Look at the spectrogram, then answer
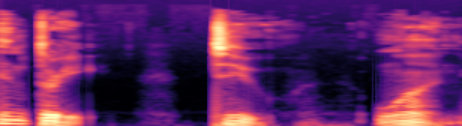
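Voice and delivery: normal talking voice

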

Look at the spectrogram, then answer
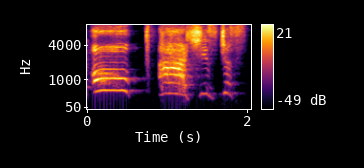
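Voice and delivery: high, loud brush-off cry of oh; dismissive mom. Retold or imitated. Mom shrugging off the aunt, loud and high. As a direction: mom waving it off at full volume. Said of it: "And my mom's like".

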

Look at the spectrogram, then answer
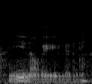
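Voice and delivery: a breathy, voiceless whisper. Shown as a demonstration. Friend repeating the point to her friend, whispered. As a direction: lean in and whisper it knowingly. Repeats the line, then hushes it.

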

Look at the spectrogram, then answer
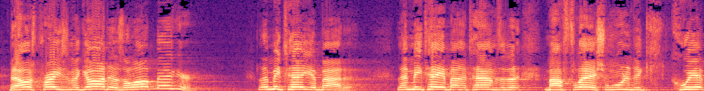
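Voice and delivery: ordinary delivery

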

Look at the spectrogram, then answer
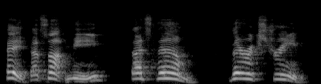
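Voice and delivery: ordinary talk, nothing marked

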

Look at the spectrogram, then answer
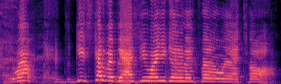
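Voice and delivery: loud high mock anger; laughing outrage. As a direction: yell back at the mocking. Angry at being mocked.

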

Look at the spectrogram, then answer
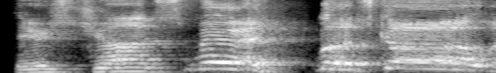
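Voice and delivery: loud, drawn-out sports cheer; excited holler. Retold or imitated. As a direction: build to a high, shouted cheer. Retold hollering on spotting buddy.

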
